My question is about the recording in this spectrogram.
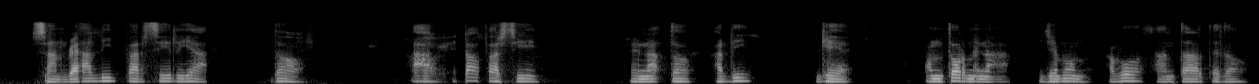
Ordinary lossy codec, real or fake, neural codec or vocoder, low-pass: none; fake; codec, 16 kHz, 0.8 kbps, ZipCodec; 7.2 kHz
